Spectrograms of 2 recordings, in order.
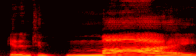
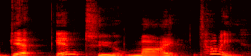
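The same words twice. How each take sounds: First: "Get into my." said very slowly, drawing out the long I in "my"; slow down and hold the I sound in "my"; slow drawn-out "my" for the class; stretched "my". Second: Said in the usual way. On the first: Shown as a demonstration. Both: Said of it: "You hear my has that I sound".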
